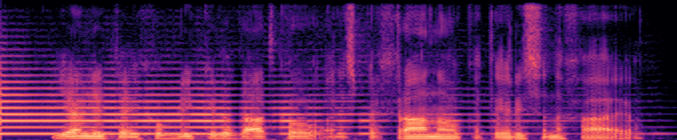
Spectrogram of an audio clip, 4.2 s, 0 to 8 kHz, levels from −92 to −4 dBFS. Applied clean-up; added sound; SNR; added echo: neural mask model RNNoise.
